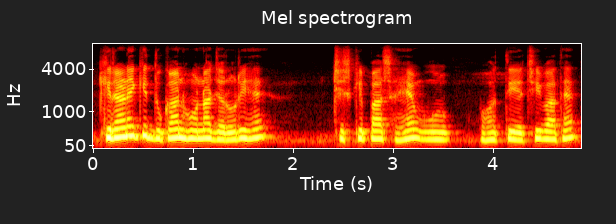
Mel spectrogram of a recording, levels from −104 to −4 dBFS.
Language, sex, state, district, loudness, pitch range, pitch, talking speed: Hindi, male, Bihar, Muzaffarpur, -22 LUFS, 165-200 Hz, 185 Hz, 185 wpm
